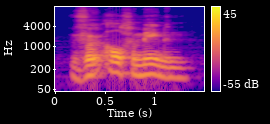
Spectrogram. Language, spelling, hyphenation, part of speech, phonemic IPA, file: Dutch, veralgemenen, ver‧al‧ge‧me‧nen, verb, /vərˌɑl.ɣəˈmeː.nə(n)/, Nl-veralgemenen.ogg
- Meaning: to generalise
